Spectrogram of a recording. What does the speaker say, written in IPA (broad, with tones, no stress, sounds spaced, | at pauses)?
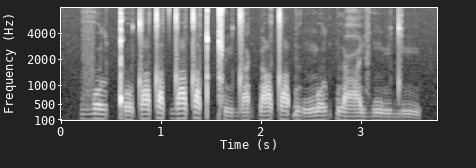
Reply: v o˧ l ǃ o˨ t y˦ tˤ ɯ˧ tˤ d a˦ tˤ i˧ tˤ ǁ y˨ d a˧ k͡p ɯ˧ tˤ ɯ˧ ɓ ɯ˨ ŋ͡m o˧ l k͡p ɯ˨ ʕ i˨ v ŋ͡m y˨ d y˨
